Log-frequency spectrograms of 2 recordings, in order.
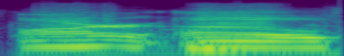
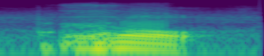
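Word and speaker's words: ろ: It's like ro, ro. Ro, ro. Yeah, ro. Like how you row a boat. It's basically like that.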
